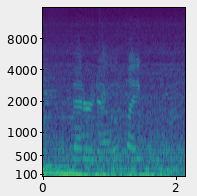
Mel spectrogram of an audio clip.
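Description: A song playing on the car stereo: a singing voice over a heavy bass line that steps from note to note.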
